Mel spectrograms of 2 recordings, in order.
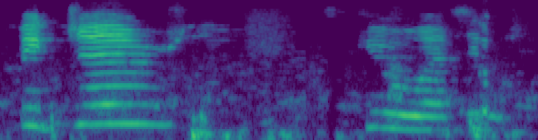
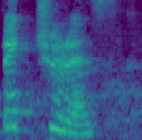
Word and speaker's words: picturesque: Picture. QS. No, it's pronounced as picturesque.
